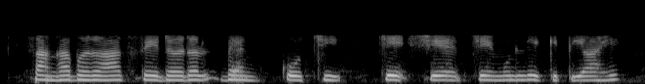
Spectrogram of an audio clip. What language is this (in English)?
Marathi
